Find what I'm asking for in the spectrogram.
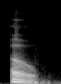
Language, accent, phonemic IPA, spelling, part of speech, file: English, General American, /oʊ/, O, character / noun / numeral / particle / adjective / proper noun, En-us-O.ogg
- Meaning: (character) The fifteenth letter of the English alphabet, called o and written in the Latin script; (noun) Something shaped like the letter O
